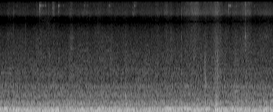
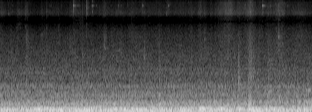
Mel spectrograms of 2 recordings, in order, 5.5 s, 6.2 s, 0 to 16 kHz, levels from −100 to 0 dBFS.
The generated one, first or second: second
